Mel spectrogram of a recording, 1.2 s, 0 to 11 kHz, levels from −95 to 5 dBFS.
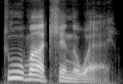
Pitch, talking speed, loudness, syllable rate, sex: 160 Hz, 245 wpm, -18 LUFS, 4.4 syllables/s, female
